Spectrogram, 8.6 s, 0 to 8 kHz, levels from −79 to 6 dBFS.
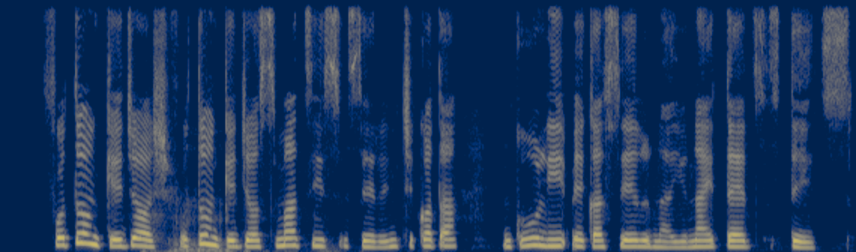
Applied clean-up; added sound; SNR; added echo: neural mask model DeepFilterNet 3.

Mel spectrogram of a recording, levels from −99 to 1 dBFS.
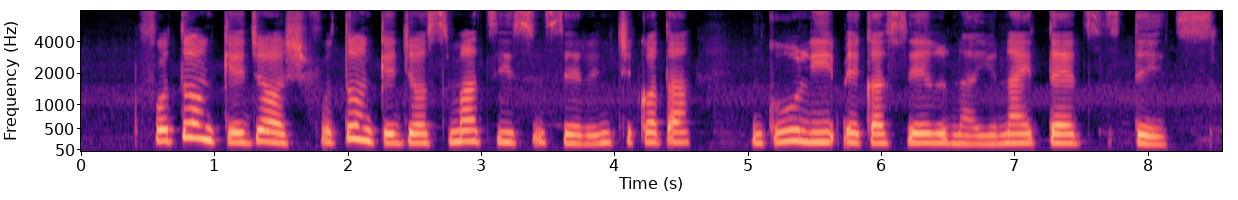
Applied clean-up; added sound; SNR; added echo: none; none; none; none.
